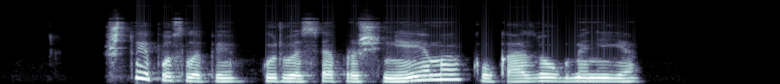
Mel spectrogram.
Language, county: Lithuanian, Klaipėda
